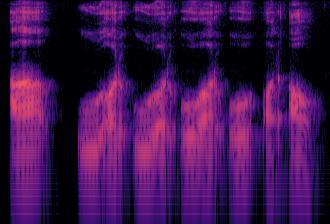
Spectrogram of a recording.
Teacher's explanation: जीभ के जो पश्च भाग होगा उसके आधार पर आ, ऊ और ओ और औ ये सभी पश्च स्वर के श्रेणी में आते हैं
